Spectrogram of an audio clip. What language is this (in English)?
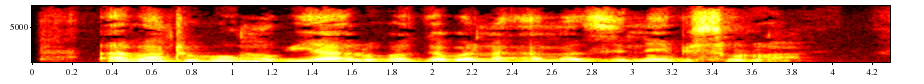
Ganda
